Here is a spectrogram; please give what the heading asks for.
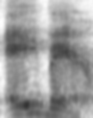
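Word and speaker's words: Hebert: announcers have been saying it wrong but Griffin a bear from Louisiana Tech he played receiver and then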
